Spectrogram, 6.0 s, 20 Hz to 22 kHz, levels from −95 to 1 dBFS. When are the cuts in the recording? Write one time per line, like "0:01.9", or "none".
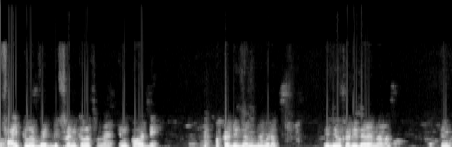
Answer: none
